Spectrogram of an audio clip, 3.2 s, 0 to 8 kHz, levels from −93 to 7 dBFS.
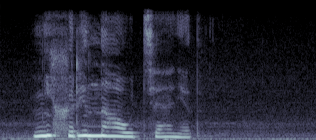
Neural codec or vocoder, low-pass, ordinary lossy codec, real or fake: none; 7.2 kHz; none; real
